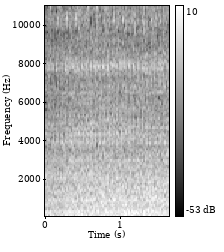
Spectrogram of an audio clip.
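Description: A 2016 Nissan Juke SL engine idles with a steady, even hum and faint broadband hiss, fairly quiet and unchanging over a brief stretch.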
